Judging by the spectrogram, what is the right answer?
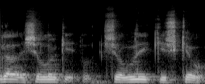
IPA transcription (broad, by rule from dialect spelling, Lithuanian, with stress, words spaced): ˈɡɐlˠ ʃʲuɔˈlˠɐɪkʲɪ ʃʲuɔlˠɐɪkʲɪˈʃʲkʲɛʊ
